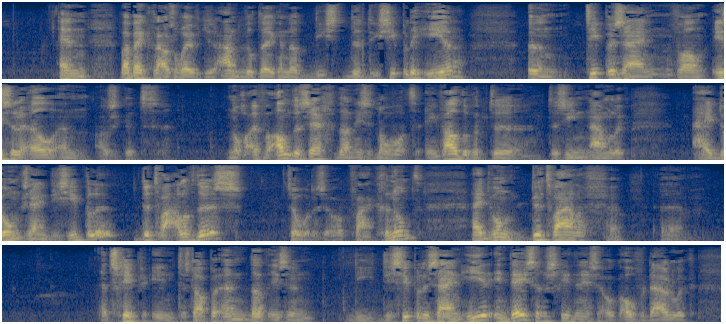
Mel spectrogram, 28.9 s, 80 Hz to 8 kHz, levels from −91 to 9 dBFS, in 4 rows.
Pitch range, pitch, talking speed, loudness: 90-110 Hz, 95 Hz, 150 wpm, -21 LUFS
